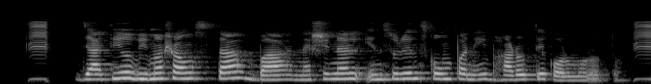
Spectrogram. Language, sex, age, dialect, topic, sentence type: Bengali, female, 41-45, Standard Colloquial, banking, statement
